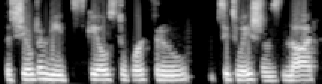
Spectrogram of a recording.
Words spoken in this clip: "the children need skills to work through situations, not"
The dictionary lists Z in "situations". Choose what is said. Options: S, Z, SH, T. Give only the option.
Z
